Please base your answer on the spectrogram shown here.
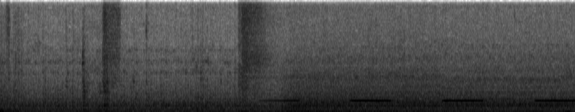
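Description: A truck in a driving video game lets off a loud hiss of air brakes, then reversing beeps sound in an even repeating rhythm over a low engine rumble.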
